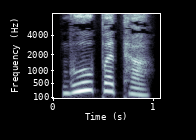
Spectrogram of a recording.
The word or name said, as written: ಭೂಪಥ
